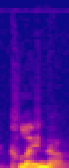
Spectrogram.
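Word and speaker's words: Kleene: A gentleman named Stephen Klein was developing them. Kleina. Stephen Kleina. Ah. I learned from some Europeans last fall how to pronounce that properly.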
